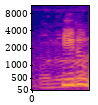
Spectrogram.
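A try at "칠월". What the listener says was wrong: চিরুয়াল রুল বলতে কিছু নাই রুল বা উল তো গ্রামার চিরুয়াল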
